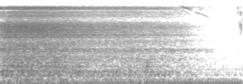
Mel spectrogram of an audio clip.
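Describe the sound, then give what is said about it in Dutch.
A slow breath drawn in during a breathing exercise, inhaling for a count of three. It is a soft, steady airy hiss that fades gradually over about a second and a half, with no talking. “En dan gaan we als laatste nog even weer met elkaar inademen, drie tellen in.”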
